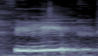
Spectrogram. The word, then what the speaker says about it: Philippe: Philippe. Philippe, pronounced Philippe. in French.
